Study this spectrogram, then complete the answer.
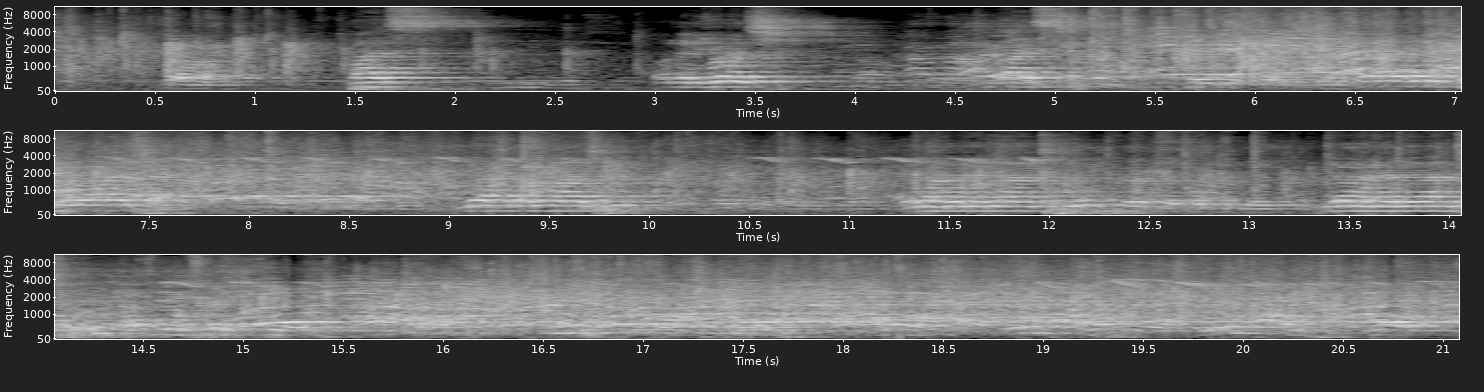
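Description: A man preaches loudly through a microphone in a large echoing hall.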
